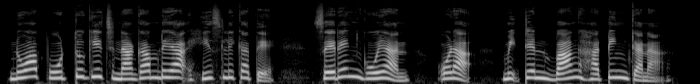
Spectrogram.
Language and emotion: Santali, neutral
